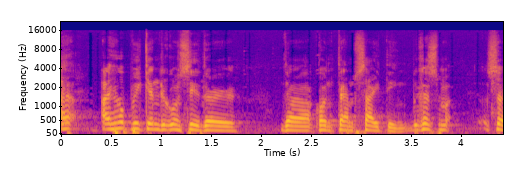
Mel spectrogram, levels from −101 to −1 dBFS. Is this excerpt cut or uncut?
uncut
